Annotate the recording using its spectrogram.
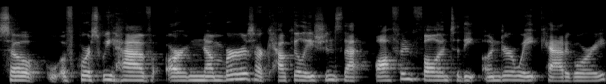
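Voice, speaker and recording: On a very clean recording with a silent background, a woman with a medium-pitched, bright, sharp voice speaks at a moderate pace in a monotone, flat intonation. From United States. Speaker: medical doctor. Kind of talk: live stream Q&A tutorial. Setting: live stream. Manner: casual, hesitant with fillers.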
